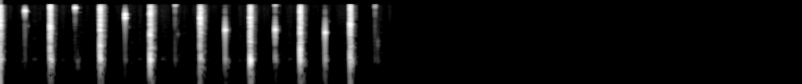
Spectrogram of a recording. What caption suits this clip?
a timing in a electronic style.made with a sampler from ableton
